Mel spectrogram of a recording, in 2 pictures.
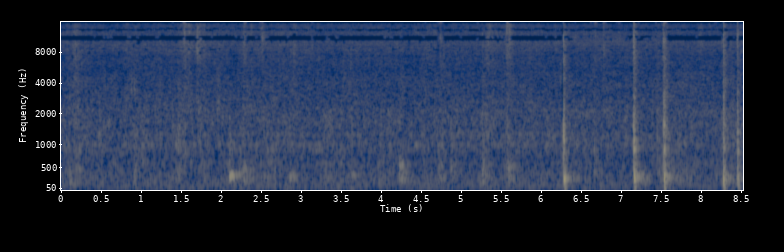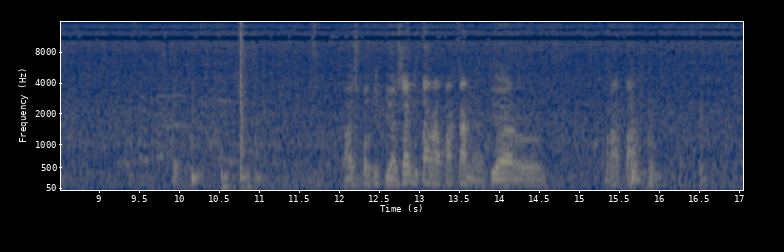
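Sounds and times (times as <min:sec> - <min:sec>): bucket knocking: 0:06.2 - 0:06.5, 0:07.1 - 0:08.6.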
